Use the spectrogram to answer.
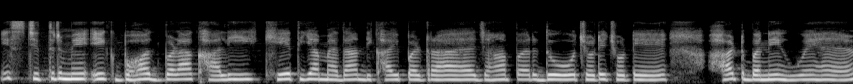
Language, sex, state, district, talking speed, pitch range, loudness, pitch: Hindi, female, Jharkhand, Deoghar, 160 wpm, 215-240 Hz, -13 LUFS, 225 Hz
